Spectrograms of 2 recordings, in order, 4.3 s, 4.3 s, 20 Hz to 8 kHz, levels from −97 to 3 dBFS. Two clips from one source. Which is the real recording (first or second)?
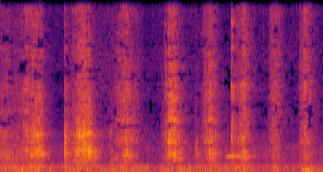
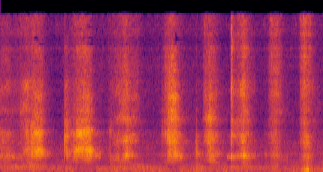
first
